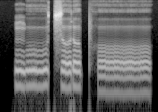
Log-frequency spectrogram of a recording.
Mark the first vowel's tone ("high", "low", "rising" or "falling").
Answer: high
